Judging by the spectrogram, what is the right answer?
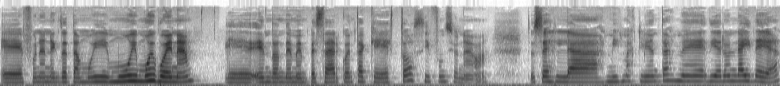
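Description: A woman talks fairly slowly at a fairly high pitch. Her intonation is fairly even, and room echo is audible. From Ecuador. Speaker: entrepreneur, spa business founder. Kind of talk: interview.

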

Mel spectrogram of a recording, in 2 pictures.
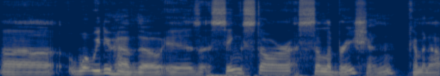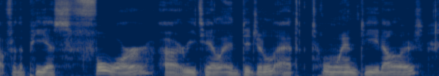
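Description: A man with an American accent speaks at a medium pitch over noticeable background noise. His pace is fairly slow, with hardly any pauses and ordinary pitch variation. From Texarkana area, Texas/Arkansas border. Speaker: video game podcast co-host. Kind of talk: casual chat. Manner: animated.

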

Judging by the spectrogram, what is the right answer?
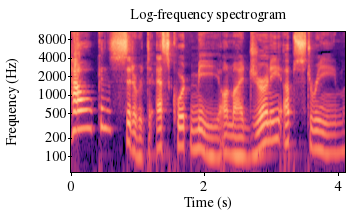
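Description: A woman's put-on character voice, extremely low in pitch, fairly slow, with very wide pitch swings

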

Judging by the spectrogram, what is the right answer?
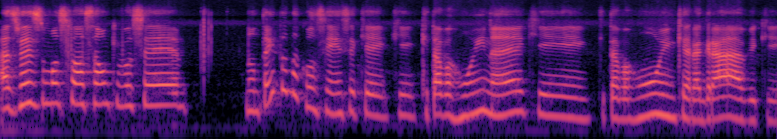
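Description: A woman with an ordinary speaking voice talks at a fairly high pitch, with lively intonation and big swings in loudness. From Brazil. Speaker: graphic designer. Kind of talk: casual chat.

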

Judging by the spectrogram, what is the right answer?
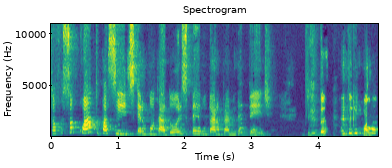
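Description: Her voice sits high in pitch. The woman keeps to a moderate pace. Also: lively intonation. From Northeast Brazil (Sergipe/Alagoas). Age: 40s. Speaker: physician, nutrition specialist. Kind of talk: casual interview.

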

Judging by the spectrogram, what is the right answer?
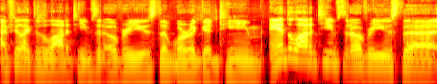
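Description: A man with a medium pitch talks at a very fast pace with ordinary pitch variation. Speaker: esports podcast host. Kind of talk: casual chat.

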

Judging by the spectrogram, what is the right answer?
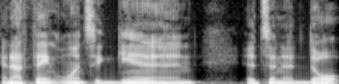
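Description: Here a man's pitch is fairly low, with ordinary variation. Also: very clean recording, silent background. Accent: Texan. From Texas, south of Waco. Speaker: next-gen ministry director. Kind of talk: casual chat.

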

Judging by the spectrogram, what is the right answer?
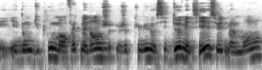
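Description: A woman's dark, mellow voice at medium pitch, moving at a fairly quick pace. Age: 30s. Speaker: food blogger and culinary photographer. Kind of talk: interview. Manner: animated.

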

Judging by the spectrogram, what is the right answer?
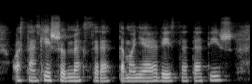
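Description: A woman's fairly low voice in a monotone, flat intonation, against a quiet background. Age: 50s. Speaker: local councillor and teacher. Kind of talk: interview.

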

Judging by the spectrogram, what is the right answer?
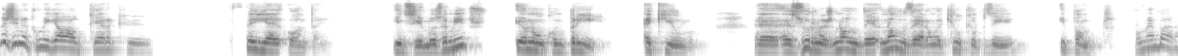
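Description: A man's fairly high, dark and mellow voice with lively intonation, a moderate pace and long, frequent pauses over a quiet background. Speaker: political commentator. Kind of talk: casual chat.

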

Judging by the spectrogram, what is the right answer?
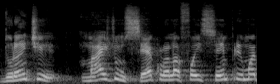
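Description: A man with a high-pitched voice talks at a moderate speed. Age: 40s. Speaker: company director and business school professor. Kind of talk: casual business interview. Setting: brewery.

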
